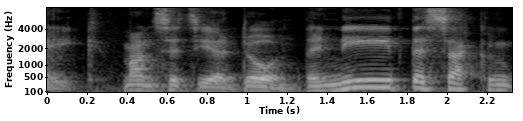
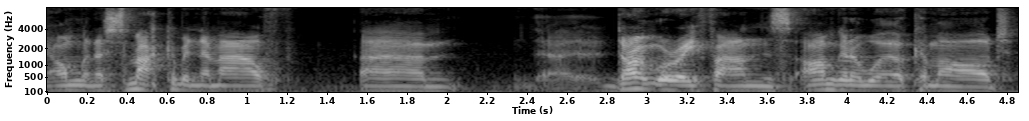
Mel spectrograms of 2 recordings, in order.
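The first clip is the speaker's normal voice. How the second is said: Sean Dyche; 4 dB louder than usual. Retold or imitated. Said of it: "what did he say after the game".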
